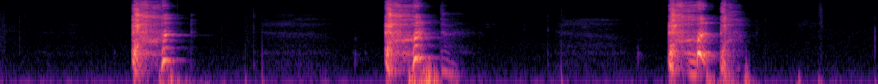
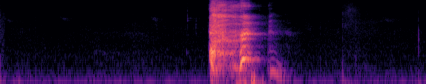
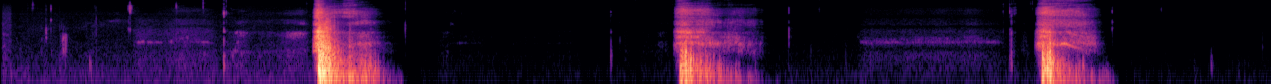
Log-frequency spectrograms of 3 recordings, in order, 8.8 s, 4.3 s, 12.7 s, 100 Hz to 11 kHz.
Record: three_cough_length: 8.8 s
three_cough_amplitude: 11398
three_cough_signal_mean_std_ratio: 0.28
cough_length: 4.3 s
cough_amplitude: 7457
cough_signal_mean_std_ratio: 0.24
exhalation_length: 12.7 s
exhalation_amplitude: 32768
exhalation_signal_mean_std_ratio: 0.15
survey_phase: alpha (2021-03-01 to 2021-08-12)
age: 45-64
gender: Female
wearing_mask: 'No'
symptom_none: true
smoker_status: Never smoked
respiratory_condition_asthma: false
respiratory_condition_other: false
recruitment_source: REACT
submission_delay: 1 day
covid_test_result: Negative
covid_test_method: RT-qPCR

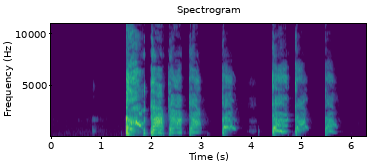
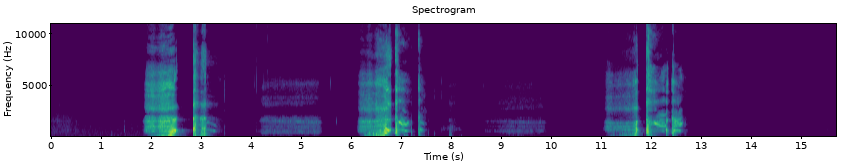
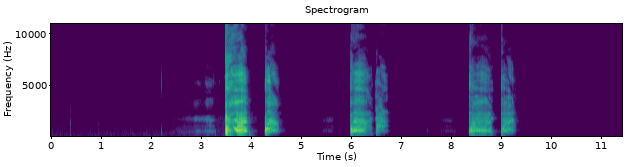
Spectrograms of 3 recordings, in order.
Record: cough_length: 6.3 s
cough_amplitude: 32767
cough_signal_mean_std_ratio: 0.39
exhalation_length: 15.7 s
exhalation_amplitude: 28518
exhalation_signal_mean_std_ratio: 0.24
three_cough_length: 11.4 s
three_cough_amplitude: 32768
three_cough_signal_mean_std_ratio: 0.24
survey_phase: beta (2021-08-13 to 2022-03-07)
age: 45-64
gender: Female
wearing_mask: 'No'
symptom_cough_any: true
symptom_runny_or_blocked_nose: true
symptom_sore_throat: true
symptom_fatigue: true
symptom_headache: true
symptom_other: true
smoker_status: Never smoked
respiratory_condition_asthma: false
respiratory_condition_other: true
recruitment_source: Test and Trace
submission_delay: 2 days
covid_test_result: Positive
covid_test_method: RT-qPCR
covid_ct_value: 13.8
covid_ct_gene: ORF1ab gene
covid_ct_mean: 14.2
covid_viral_load: 23000000 copies/ml
covid_viral_load_category: High viral load (>1M copies/ml)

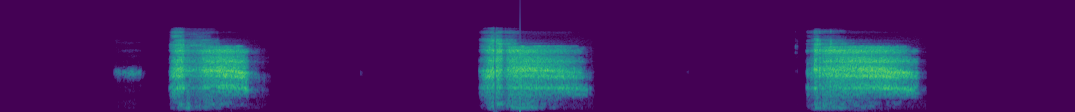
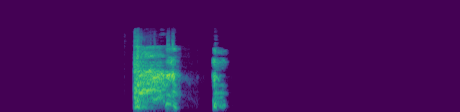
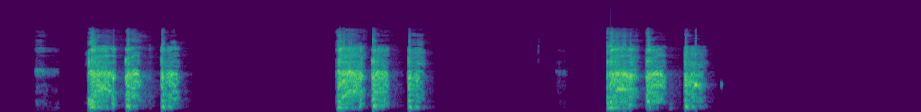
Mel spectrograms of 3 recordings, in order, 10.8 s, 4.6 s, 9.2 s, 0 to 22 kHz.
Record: exhalation_length: 10.8 s
exhalation_amplitude: 28862
exhalation_signal_mean_std_ratio: 0.41
cough_length: 4.6 s
cough_amplitude: 30866
cough_signal_mean_std_ratio: 0.27
three_cough_length: 9.2 s
three_cough_amplitude: 32767
three_cough_signal_mean_std_ratio: 0.36
survey_phase: beta (2021-08-13 to 2022-03-07)
age: 65+
gender: Male
wearing_mask: 'No'
symptom_none: true
smoker_status: Never smoked
respiratory_condition_asthma: false
respiratory_condition_other: false
recruitment_source: REACT
submission_delay: 0 days
covid_test_result: Negative
covid_test_method: RT-qPCR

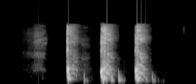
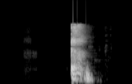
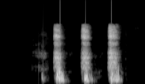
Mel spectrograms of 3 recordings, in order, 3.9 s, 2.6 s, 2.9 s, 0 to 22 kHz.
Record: three_cough_length: 3.9 s
three_cough_amplitude: 29897
three_cough_signal_mean_std_ratio: 0.29
cough_length: 2.6 s
cough_amplitude: 31048
cough_signal_mean_std_ratio: 0.27
exhalation_length: 2.9 s
exhalation_amplitude: 30059
exhalation_signal_mean_std_ratio: 0.35
survey_phase: beta (2021-08-13 to 2022-03-07)
age: 18-44
gender: Female
wearing_mask: 'No'
symptom_sore_throat: true
symptom_fatigue: true
symptom_onset: 6 days
smoker_status: Never smoked
respiratory_condition_asthma: false
respiratory_condition_other: false
recruitment_source: REACT
submission_delay: 2 days
covid_test_result: Negative
covid_test_method: RT-qPCR
covid_ct_value: 38.0
covid_ct_gene: E gene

